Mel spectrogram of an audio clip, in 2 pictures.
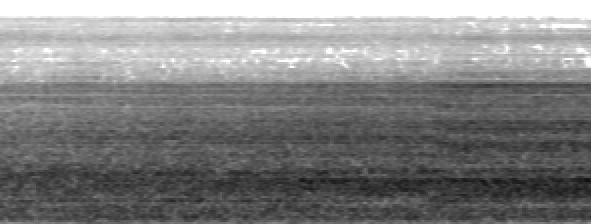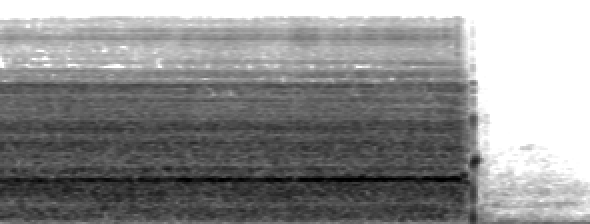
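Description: Hot Devil MAP gas hand torch burning with a steady hissing flame, with a thin whistle running through it, as it heats a steel branding iron. The flame cuts off abruptly about eight seconds in.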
